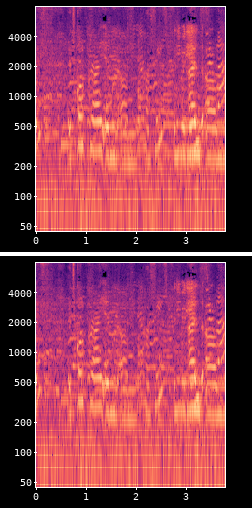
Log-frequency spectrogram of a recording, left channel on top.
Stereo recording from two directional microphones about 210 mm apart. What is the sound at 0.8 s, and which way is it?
Speech, 5° left (ahead or behind).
